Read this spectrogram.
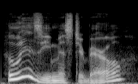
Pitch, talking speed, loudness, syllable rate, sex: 155 Hz, 215 wpm, -15 LUFS, 5.1 syllables/s, male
